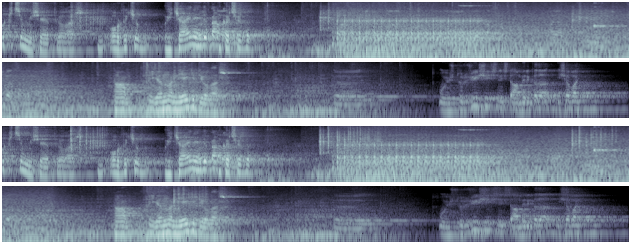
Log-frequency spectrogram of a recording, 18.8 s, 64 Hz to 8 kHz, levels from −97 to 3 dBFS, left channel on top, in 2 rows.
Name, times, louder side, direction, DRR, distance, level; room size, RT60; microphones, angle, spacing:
voice 1, 0.0-3.6 11.1-12.8, left 1 dB, 15° left, 6 dB, 0.5 m, -26 dB
sound 1, 1.0-2.0 2.3-2.4 3.0-3.4 3.7-3.8 4.4-4.5 4.8-5.7 6.8-6.9 7.6-7.7 8.6-9.4 11.2-11.4 11.8-12.7, right 6 dB, 65° right, 1.0 m, -35 dB
voice 2, 2.8-3.8 5.0-7.4 8.1-10.3 14.4-14.9 16.0-18.1, left 1 dB, 65° left, 4 dB, 1.7 m, -36 dB
sound 2, 3.5-15.4, left 1 dB, 85° left, 1.7 m, -37 dB
sound 3, 4.9-10.2, equal, 5° right, 1.7 m, -27 dB
20.5 x 11.5 x 4.7 m, 2.1 s
head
